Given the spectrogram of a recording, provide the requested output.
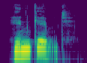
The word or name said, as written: hengemt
